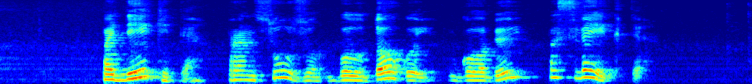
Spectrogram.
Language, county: Lithuanian, Vilnius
